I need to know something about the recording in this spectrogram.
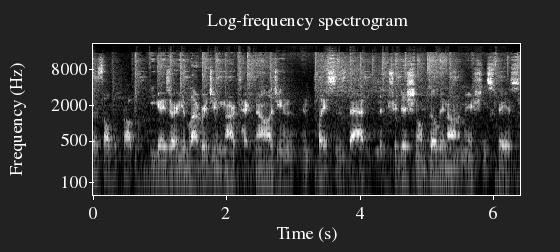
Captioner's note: pat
